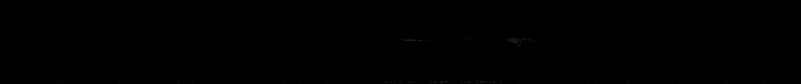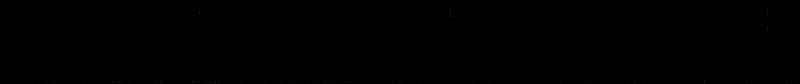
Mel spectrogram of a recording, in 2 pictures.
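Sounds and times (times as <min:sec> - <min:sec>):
faint bird chirps: 0:00.9 - 0:05.7, 0:06.3 - 0:07.2.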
